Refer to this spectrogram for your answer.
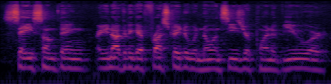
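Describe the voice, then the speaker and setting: A man's voice: mid-range voice, little pitch movement, fast, slight background noise. A man chatting casually, explaining his idea and checking in with his listeners. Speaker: podcast panelist pitching a movie idea. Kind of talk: casual chat.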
